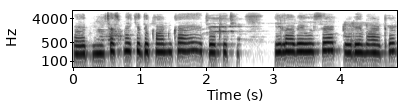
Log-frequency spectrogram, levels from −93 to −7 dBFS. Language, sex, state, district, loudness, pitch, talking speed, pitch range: Hindi, female, Bihar, Begusarai, -17 LUFS, 230 Hz, 100 wpm, 215-240 Hz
